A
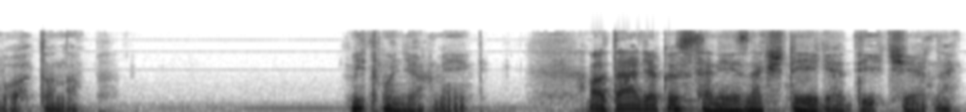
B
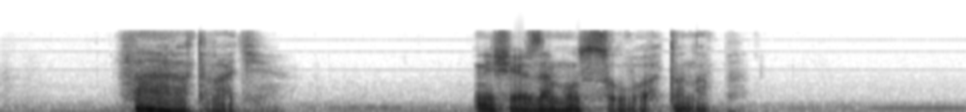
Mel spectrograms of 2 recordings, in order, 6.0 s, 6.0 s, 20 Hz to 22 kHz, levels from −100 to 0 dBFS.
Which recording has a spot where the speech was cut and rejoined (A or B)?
B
